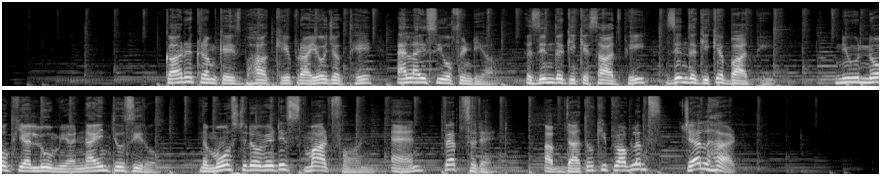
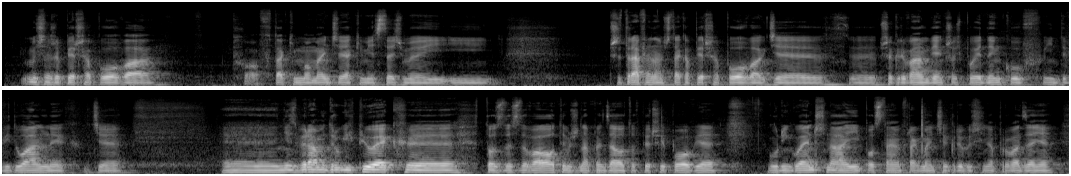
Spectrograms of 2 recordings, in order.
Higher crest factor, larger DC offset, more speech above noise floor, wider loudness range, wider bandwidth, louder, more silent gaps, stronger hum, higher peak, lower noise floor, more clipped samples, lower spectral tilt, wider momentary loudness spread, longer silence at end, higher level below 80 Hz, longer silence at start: second, 14 dB vs 22 dB; neither; first, 40 dB vs 31 dB; second, 3 LU vs 8 LU; about the same, 16.5 kHz vs 15.5 kHz; first, -13 LUFS vs -22 LUFS; neither; neither; about the same, 0 dBFS vs 0 dBFS; about the same, -52 dBFS vs -52 dBFS; neither; about the same, -6 dB/octave vs -5.5 dB/octave; about the same, 11 LU vs 13 LU; first, 1.45 s vs 0 s; first, -38 dBFS vs -46 dBFS; first, 1.55 s vs 0.2 s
